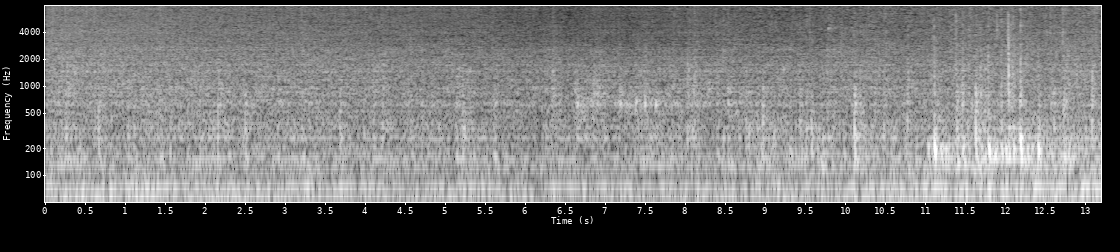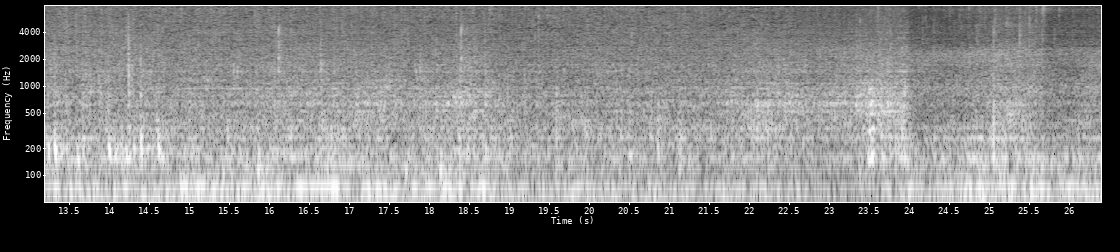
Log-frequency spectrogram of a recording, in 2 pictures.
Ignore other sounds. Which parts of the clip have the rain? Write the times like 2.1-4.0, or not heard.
0.0-26.3.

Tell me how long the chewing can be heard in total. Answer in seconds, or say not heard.
not heard.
